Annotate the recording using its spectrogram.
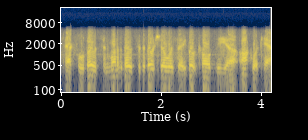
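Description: Speech only: a man talking steadily, with no other sound standing out.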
